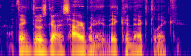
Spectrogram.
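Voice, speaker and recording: A man's voice: sits low, fast talker, creaky, darkish tone, husky, no echo, clean studio sound. A young man vlogging from inside a car, musing aloud in a loose, rambling way with frequent restarts, recorded on a phone camera. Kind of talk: casual rambling vlog.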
